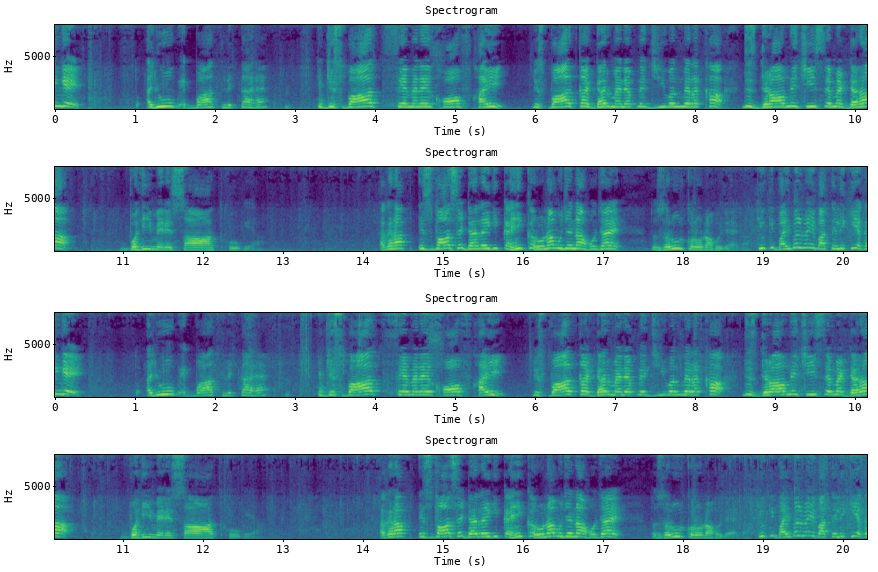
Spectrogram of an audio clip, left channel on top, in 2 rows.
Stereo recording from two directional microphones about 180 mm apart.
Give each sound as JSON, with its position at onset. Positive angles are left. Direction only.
{"t": 1.1, "sound": "a woman's voice", "side_deg": 50}
{"t": 14.2, "sound": "a woman's voice", "side_deg": 45}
